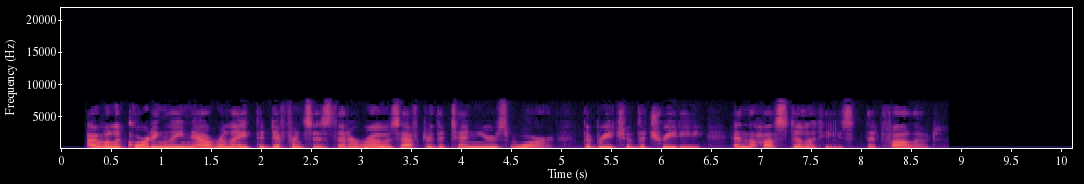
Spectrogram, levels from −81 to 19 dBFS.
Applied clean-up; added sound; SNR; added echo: none; none; none; none.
